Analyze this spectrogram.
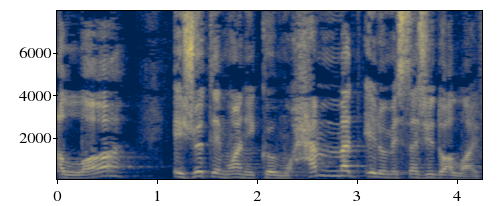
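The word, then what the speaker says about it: محمد: le nom du Prophète Mohammed c'est pas mehed c'est pas mehed c'est Mohammed et c'est pas Mohammad c'est Mohammed avec le ha s'il n'arrive pas à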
